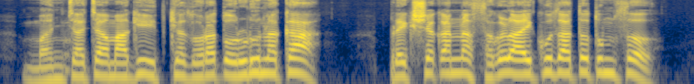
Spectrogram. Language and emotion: Marathi, angry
